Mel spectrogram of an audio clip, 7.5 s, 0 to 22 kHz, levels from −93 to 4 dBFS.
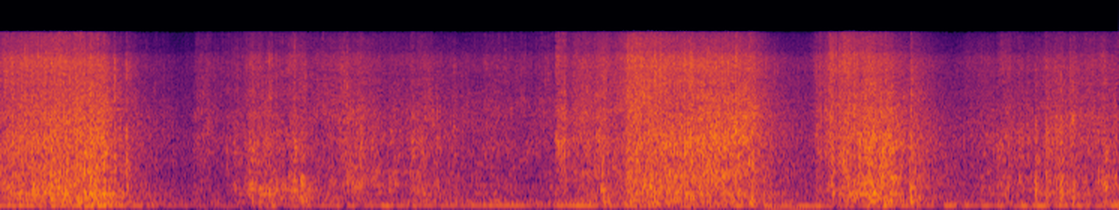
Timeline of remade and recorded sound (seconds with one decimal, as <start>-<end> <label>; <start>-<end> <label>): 0.0-7.5 recorded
